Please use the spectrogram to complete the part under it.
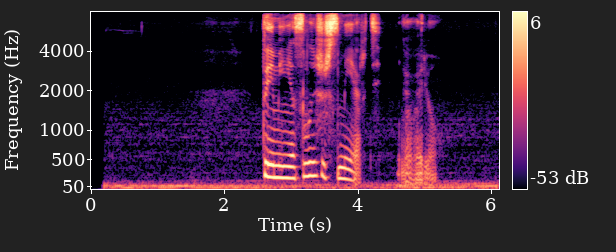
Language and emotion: Russian, angry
